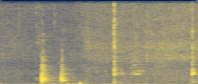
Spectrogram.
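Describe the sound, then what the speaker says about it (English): Peach mango preserves and wine sauce warm over low heat while being stirred: a quiet background with a few distinct utensil clicks and taps against the pan, spaced irregularly. "we're going to go ahead and let that mix up, and we're going to heat it up together real nice"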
